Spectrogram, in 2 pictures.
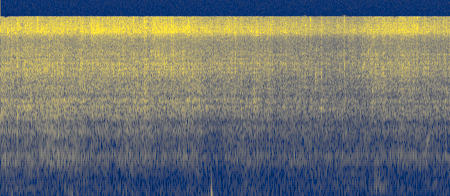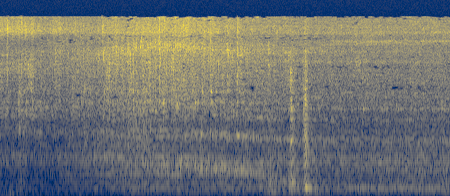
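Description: Thin creamy gravy sizzling and bubbling in oil in a non-stick wok as a wooden spatula stirs it, with a steady hiss. A brief knock with a short ring sounds near the end, where a glass lid goes on the wok.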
